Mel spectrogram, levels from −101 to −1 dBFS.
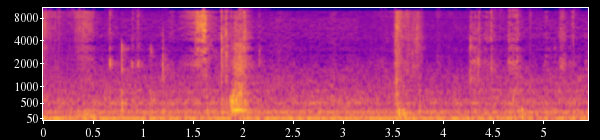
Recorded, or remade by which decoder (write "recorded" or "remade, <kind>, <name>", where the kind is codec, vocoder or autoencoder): remade, vocoder, BigVGAN v2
